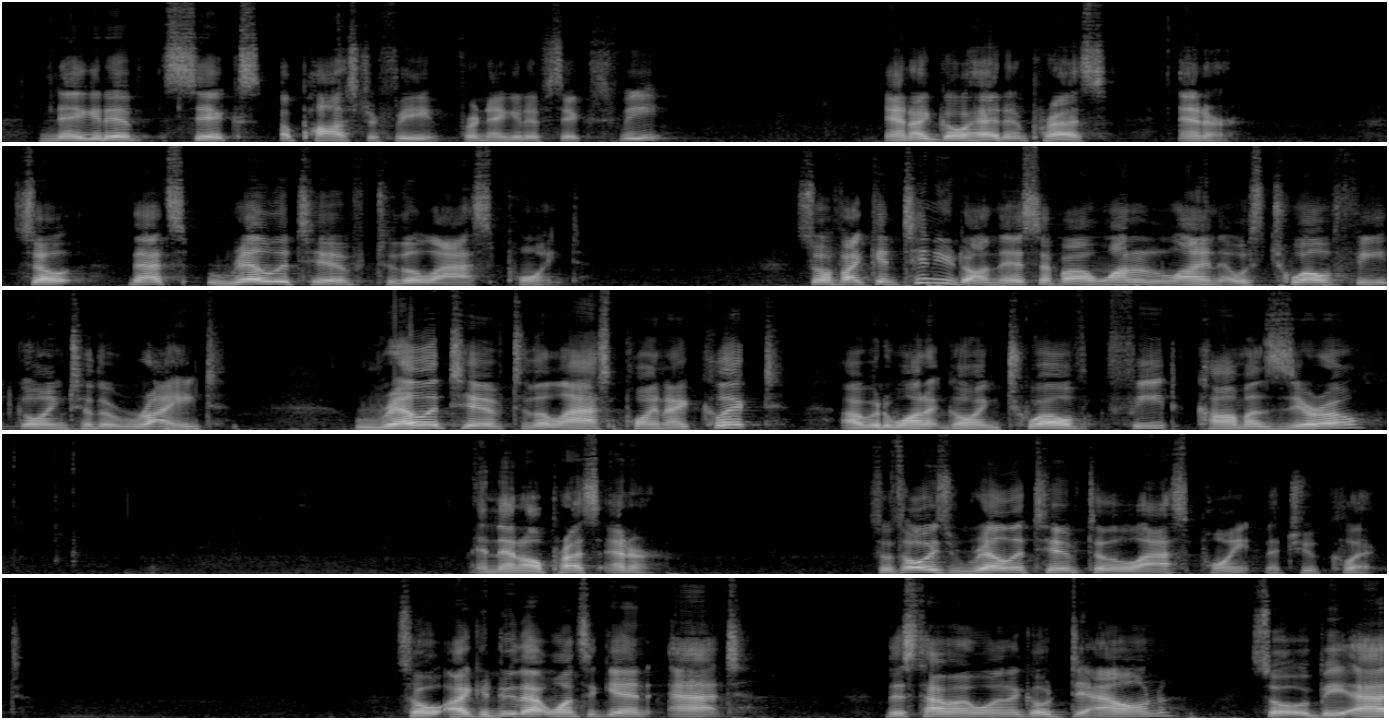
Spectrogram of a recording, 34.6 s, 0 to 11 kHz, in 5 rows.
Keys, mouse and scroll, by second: 0.0-1.7 typing, 5.8 Return, 7.7 Return, 16.5 typing, 18.6-21.9 typing, 23.7 Return, 27.1 Return, 31.0 typing.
